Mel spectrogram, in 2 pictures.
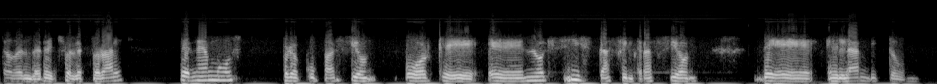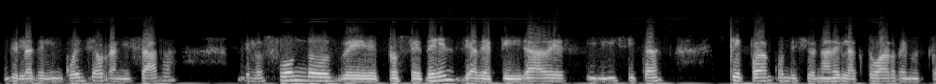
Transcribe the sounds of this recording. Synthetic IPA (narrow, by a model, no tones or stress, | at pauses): t̪oðe̞ld̪e̞ɾe̞t͡ʃoe̞le̞k̚t̪o̞ɾalt̪e̞nẽ̞mospɾeo̞kupasjo̞npo̞ɾke̞ | no̞e̞ksist̪afilt̪ɾasjo̞nd̪eːlambit̪o | ðe̞laðe̞liŋkwe̞nsjao̞ɾɣanisaðaðe̞lo̞sfo̞nd̪o̞zðe̞pɾo̞se̞ðe̞nsjaðeak̚t̪iβiðaðe̞silisit̪as | ke̞pwe̞ðaŋko̞nd̪isjo̞naɾelakt̪waɾðe̞nwe̞st̪ɾo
